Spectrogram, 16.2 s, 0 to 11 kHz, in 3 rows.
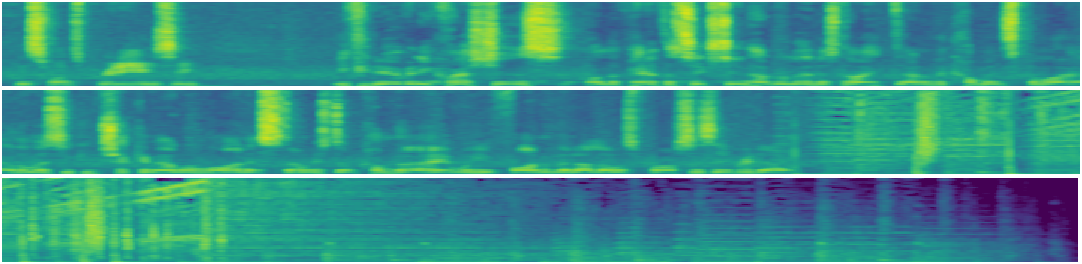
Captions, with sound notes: This one's pretty easy. If you do have any questions on the Panther 1600, let us know down to the comments below. Otherwise you can check it out online at snowys.com.au where you find 'em at our lowest prices every day. (upbeat music) (keyboard typing) (upbeat music continues)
